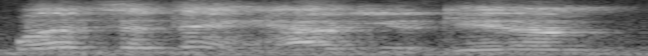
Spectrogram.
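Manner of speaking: ordinary talk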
